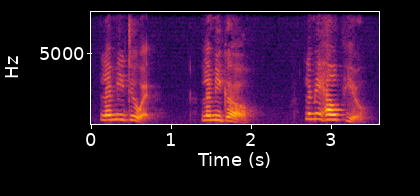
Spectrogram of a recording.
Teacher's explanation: let me often becomes lemmy the t disappears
